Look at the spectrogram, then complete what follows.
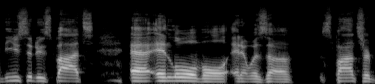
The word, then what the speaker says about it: Louisville: It's not Lewisville, America, it's Louisville.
